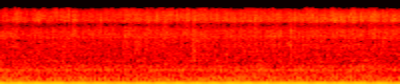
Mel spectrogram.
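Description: Chopped onions and green chillies frying in oil in a pan with a steady sizzle, under a loud, constant low electrical hum.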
